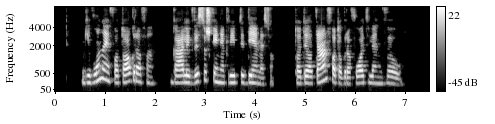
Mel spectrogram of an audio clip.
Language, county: Lithuanian, Kaunas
